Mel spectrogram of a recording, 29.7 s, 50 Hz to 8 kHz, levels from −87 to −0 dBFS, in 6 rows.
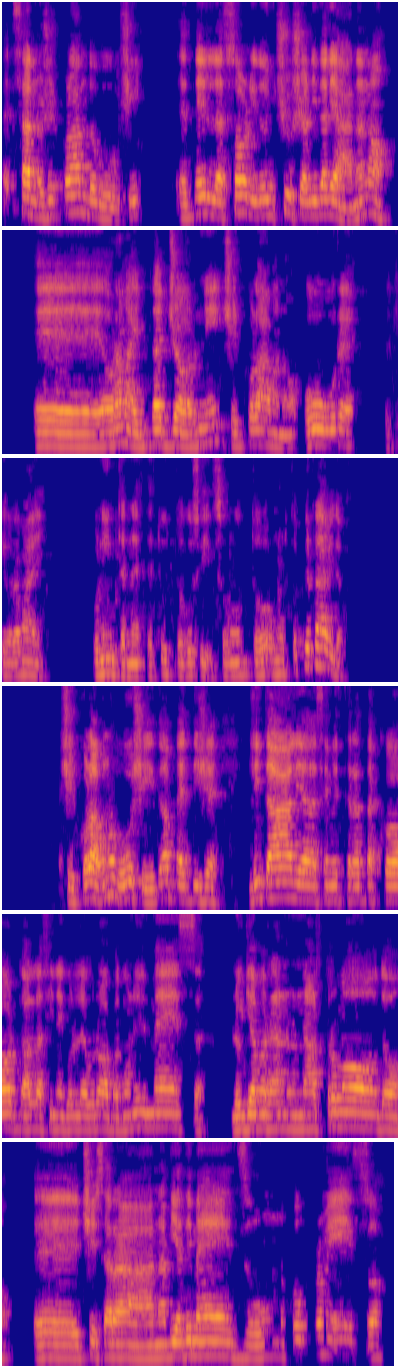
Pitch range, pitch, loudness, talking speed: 130-155 Hz, 140 Hz, -28 LUFS, 115 wpm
